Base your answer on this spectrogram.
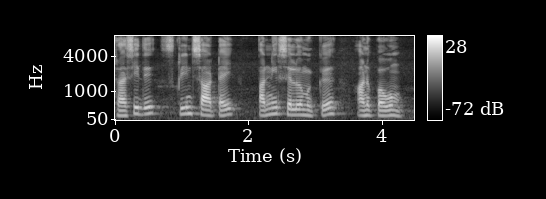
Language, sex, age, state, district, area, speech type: Tamil, male, 18-30, Tamil Nadu, Nagapattinam, rural, read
